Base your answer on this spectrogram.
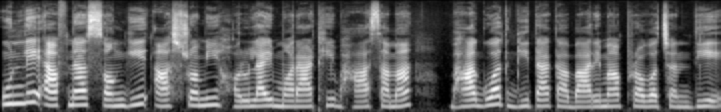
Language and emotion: Nepali, neutral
